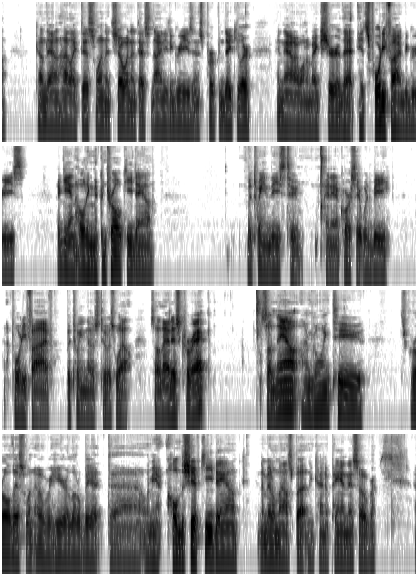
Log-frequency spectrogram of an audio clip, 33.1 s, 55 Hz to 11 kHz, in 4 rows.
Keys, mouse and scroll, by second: 0.7 ctrl+click, 5.1 click, 6.3 click, 11.1 ctrl+click, 14.1 click, 15.4 click, 17.1 ctrl+click, 19.0 click, 19.7 scroll up 2, 20.6-21.5 scroll up 7, 23.9 click, 29.6 shift+middle click.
